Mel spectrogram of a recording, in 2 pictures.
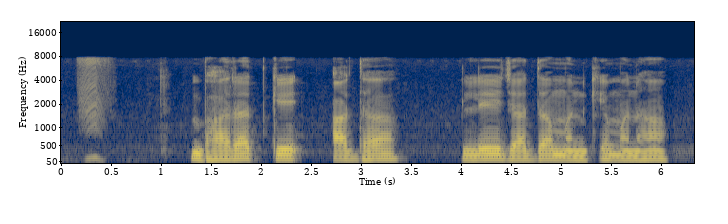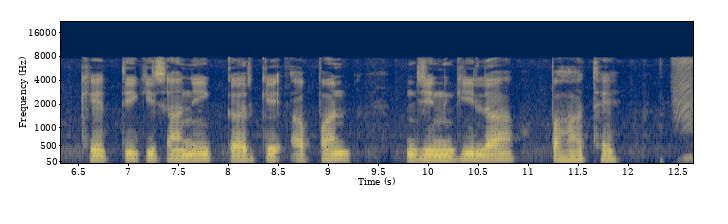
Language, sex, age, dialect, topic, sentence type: Chhattisgarhi, male, 18-24, Western/Budati/Khatahi, banking, statement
